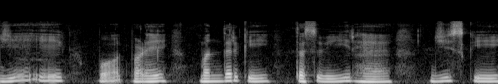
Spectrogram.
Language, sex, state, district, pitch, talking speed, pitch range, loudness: Hindi, male, Delhi, New Delhi, 140 Hz, 120 wpm, 130-155 Hz, -18 LUFS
